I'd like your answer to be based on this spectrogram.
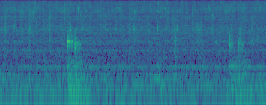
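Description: Butter melts in a pan, giving a faint, quiet sizzle with a few soft taps and clicks of utensils.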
